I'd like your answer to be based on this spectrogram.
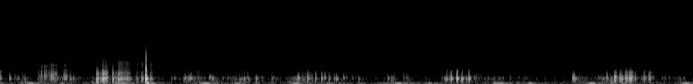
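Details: Stomach rumbling heard close up over the belly: frequent gurgling, bubbling rumbles with short pops; active normal bowel sounds.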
